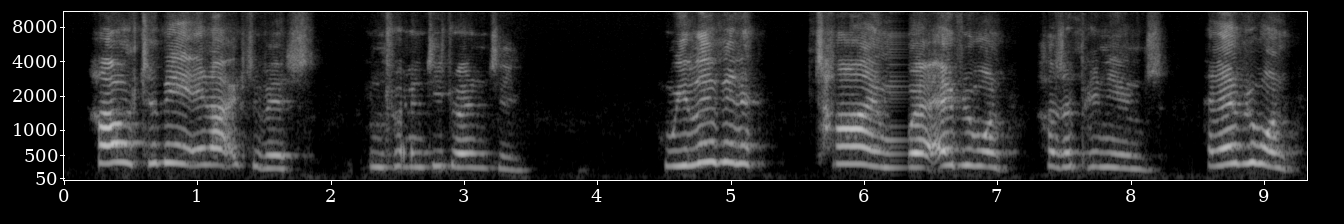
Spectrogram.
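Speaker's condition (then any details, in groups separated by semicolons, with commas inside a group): Cerebral palsy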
